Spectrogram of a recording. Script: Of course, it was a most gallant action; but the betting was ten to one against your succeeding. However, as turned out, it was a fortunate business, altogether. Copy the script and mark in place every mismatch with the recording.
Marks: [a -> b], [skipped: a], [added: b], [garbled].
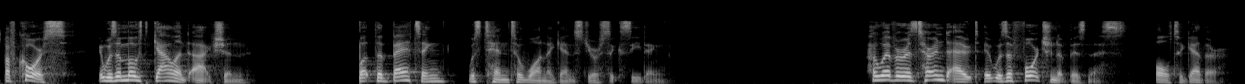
Of course, it was a most gallant action; but the betting was ten to one against your succeeding. However, as turned out, it was a fortunate business, altogether.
